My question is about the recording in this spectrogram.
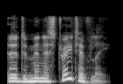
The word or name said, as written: administratively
